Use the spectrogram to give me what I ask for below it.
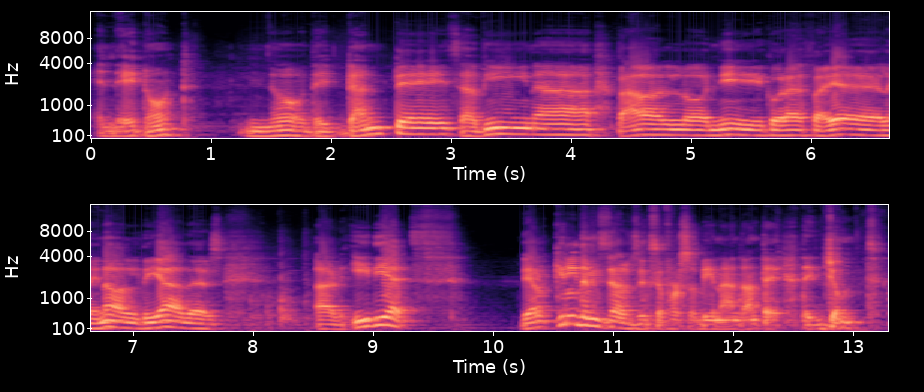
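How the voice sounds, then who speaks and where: A man's voice: lowish voice, slow pace, gravelly, far from the mic, pitched above the performer's own voice. A man voicing a scheming cult villain in a tabletop game, gloating and toying with his listeners in a theatrical monologue. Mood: bitter, confiding. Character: scheming male cult villain, gloating, smugly playful, unhinged. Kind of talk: improvised tabletop role-play. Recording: roomy, echoing sound.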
